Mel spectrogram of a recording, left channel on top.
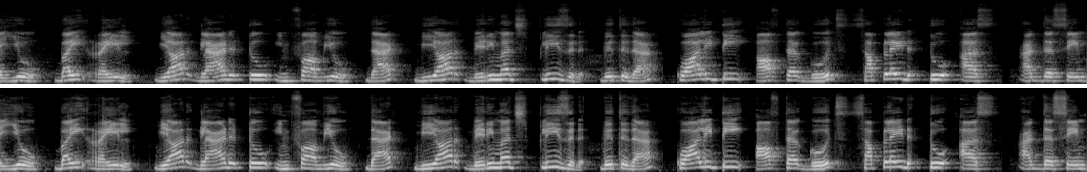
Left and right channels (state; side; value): normal; both; correlation 0.42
